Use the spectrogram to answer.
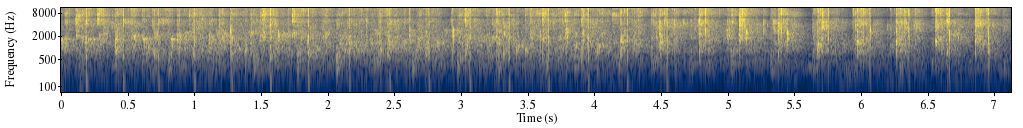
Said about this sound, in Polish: Od początku brawa.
